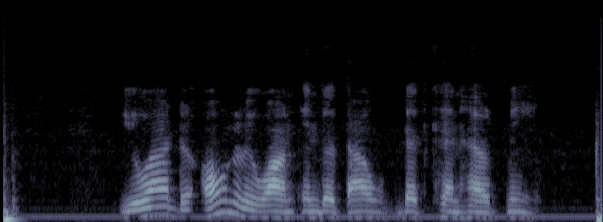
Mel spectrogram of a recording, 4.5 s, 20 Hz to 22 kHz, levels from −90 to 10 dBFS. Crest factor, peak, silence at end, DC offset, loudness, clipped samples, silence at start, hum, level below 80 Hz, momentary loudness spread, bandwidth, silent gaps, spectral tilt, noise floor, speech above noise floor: 18 dB; -16 dBFS; 0 s; under 0.1%; -34 LUFS; under 0.1%; 0.05 s; none; -44 dBFS; 13 LU; 9.2 kHz; none; -9 dB/octave; -58 dBFS; 25 dB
